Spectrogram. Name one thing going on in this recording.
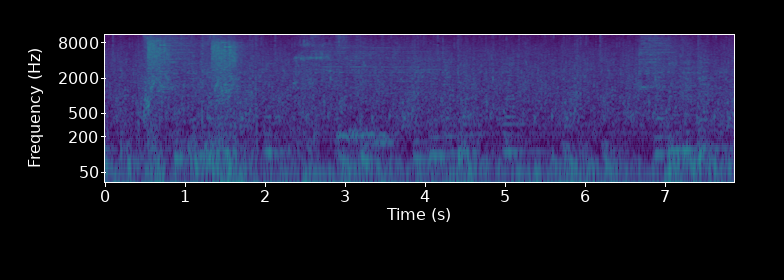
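Water splashes under running footsteps.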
